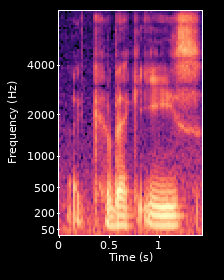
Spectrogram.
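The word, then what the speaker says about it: Québécois: pronouncing that even right quebec across q-u-e-b-c and ois quebecois so quebec ease you know which a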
